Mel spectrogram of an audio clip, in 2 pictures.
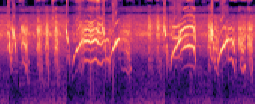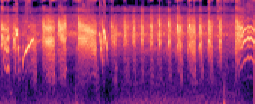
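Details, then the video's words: High-pitched bar-winged prinia song, a crystal-type ciblek used to lure birds and spur young prinias to sing; arched whistled notes alternate with fast, even runs of short chirps. "suara burung ciblek kristal gacor, ciblek kejepit untuk pikat dan pancingan ciblek bahan agar bunyi"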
